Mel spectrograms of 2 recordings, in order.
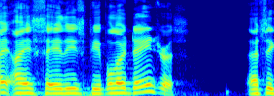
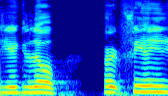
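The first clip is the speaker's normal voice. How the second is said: usual speaking voice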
